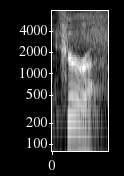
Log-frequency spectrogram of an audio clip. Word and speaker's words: Qura: and founder of quaza we pronounced it yura yura as with a cue okay the cue instead of a stick I missed that but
